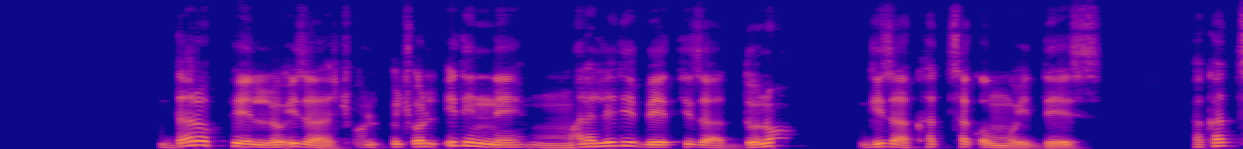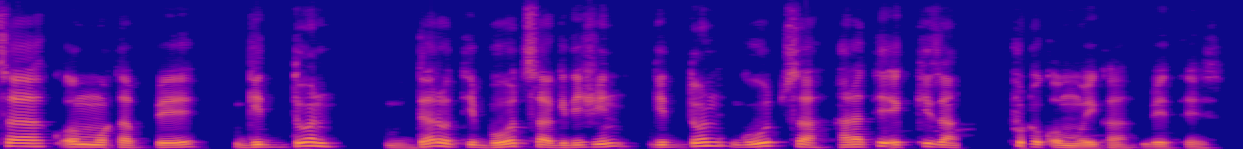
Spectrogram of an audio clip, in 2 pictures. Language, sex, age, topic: Gamo, male, 25-35, agriculture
